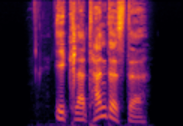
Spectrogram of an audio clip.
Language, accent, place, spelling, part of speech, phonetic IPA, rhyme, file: German, Germany, Berlin, eklatanteste, adjective, [eklaˈtantəstə], -antəstə, De-eklatanteste.ogg
- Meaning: inflection of eklatant: 1. strong/mixed nominative/accusative feminine singular superlative degree 2. strong nominative/accusative plural superlative degree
